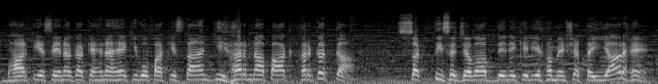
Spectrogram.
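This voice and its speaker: A man's voice: sits high, fairly even intonation, moderate pace, a bit bright, soft background music. A man reading a scripted television news report as a narrator.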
